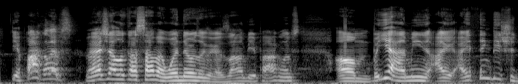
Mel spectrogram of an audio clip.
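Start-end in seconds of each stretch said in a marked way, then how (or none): 0.1-0.8 higher exclaim of apocalypse; half-joking doom announcement; mock alarm. Real, not acted. Cops outside, exclaims. 0.9-3.0 fast, louder excited telling; hyped-up fast aside; excited rush. Real, not acted. Excited aside about cops.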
